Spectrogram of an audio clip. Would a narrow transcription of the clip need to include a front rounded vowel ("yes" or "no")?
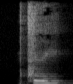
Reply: no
